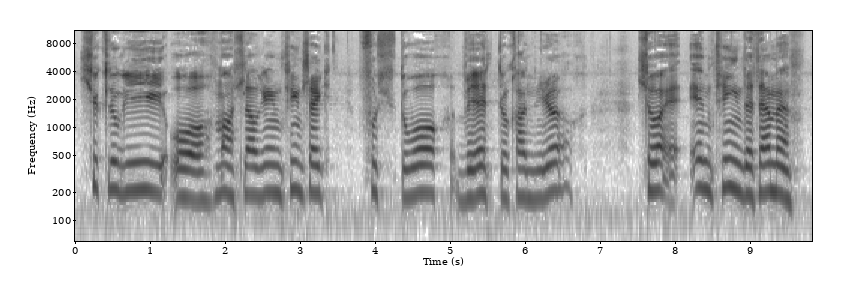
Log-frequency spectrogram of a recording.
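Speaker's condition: Cerebral palsy; uses a walking stick

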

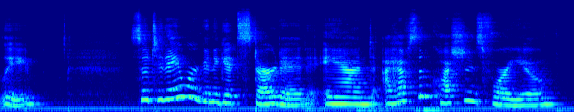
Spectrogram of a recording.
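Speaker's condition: No condition

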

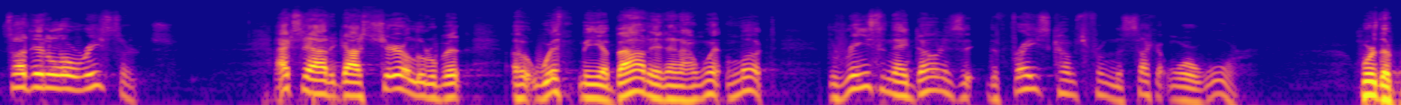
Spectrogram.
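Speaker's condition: Cleft lip and palate; congenital, present from birth; expected never to be able to speak

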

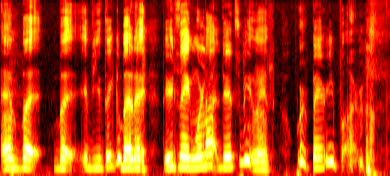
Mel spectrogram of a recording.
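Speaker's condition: Cerebral palsy; wheelchair user

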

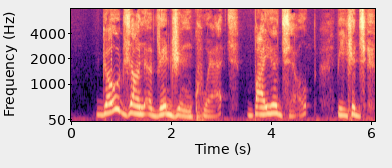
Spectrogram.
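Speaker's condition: Cerebral palsy; non-progressive

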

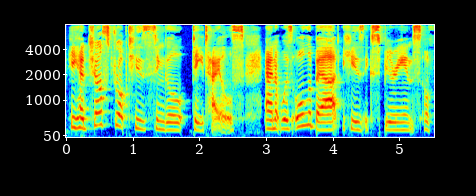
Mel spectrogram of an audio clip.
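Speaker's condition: No condition

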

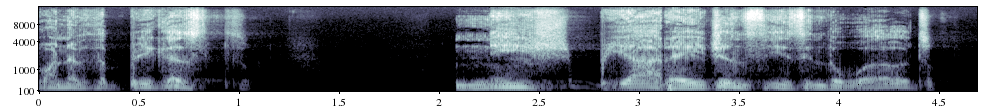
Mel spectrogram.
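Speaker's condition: Total laryngectomy; relearned speech, formerly artificial robotic voice like Stephen Hawking, speaking about 18 months, self-described sexy voice

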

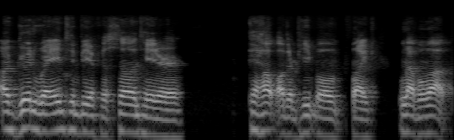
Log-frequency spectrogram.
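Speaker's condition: Bilateral cleft lip; left ear tumor

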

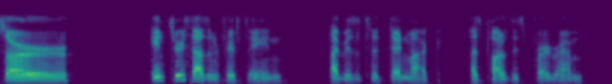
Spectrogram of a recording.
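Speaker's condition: Duchenne muscular dystrophy; genetic

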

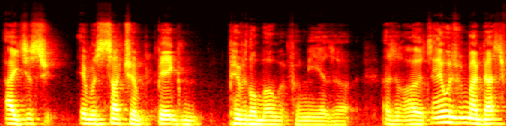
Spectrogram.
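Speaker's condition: Cleft lip and palate; dental problems

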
